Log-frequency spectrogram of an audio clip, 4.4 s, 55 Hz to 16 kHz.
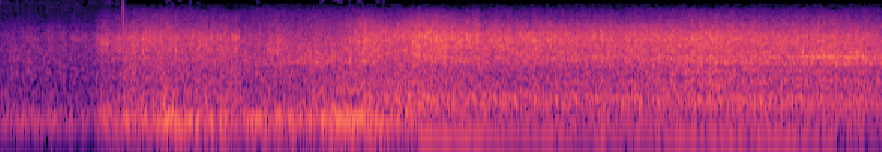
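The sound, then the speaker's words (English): An airplane coming in to land at an airfield: a low, steady engine drone starts suddenly after a brief quiet moment and holds at an even level to the end. “Plane number 70 heads back to the airfield, coming in smoothly to land.”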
